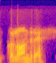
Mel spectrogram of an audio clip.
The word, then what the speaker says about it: Colondres: I'm a Colondres. Colondres. Say that again. Colondres. Colondres. I appreciate you attempting to roll your R.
